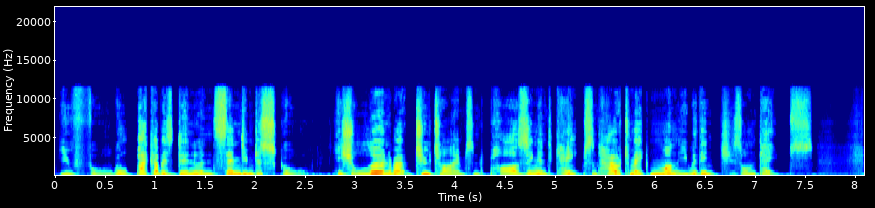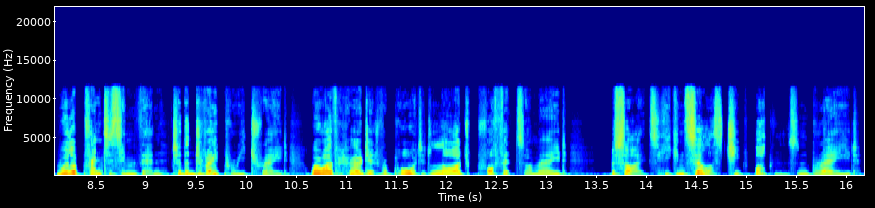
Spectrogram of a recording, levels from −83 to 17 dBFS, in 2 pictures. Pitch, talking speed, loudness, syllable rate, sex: 180 Hz, 210 wpm, -21 LUFS, 5.5 syllables/s, male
